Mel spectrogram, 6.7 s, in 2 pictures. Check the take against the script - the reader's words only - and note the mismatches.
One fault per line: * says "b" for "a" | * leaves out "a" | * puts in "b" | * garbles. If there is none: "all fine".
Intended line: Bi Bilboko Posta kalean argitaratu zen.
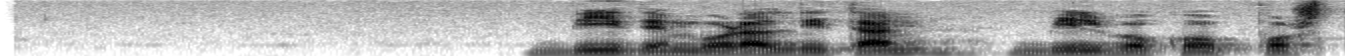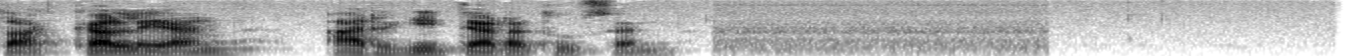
* puts in "denboralditan"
